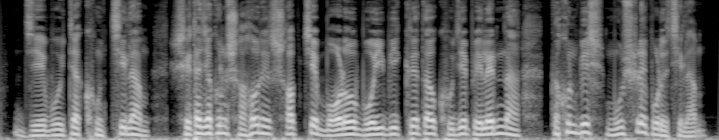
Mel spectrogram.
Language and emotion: Bengali, sad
